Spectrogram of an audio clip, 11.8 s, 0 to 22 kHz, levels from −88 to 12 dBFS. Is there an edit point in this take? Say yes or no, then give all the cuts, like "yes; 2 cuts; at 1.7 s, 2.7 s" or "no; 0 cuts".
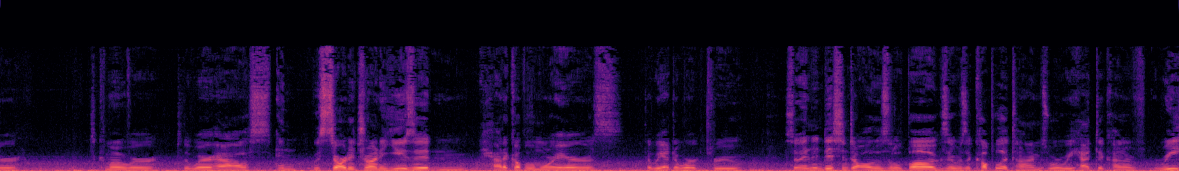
no; 0 cuts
